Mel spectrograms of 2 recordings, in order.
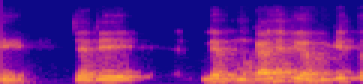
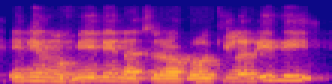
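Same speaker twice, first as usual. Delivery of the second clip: higher, louder, stunned echo of the title; shocked repeat; 4 semitones higher, 3 dB louder than usual. Real, not acted. Teller recalling his shock at the film, surprised. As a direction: react in disbelief to the film's name.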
